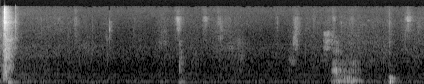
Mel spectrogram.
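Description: A sharp crack right at the start as a wrist joint is adjusted by hand, a chiropractic joint pop. It is followed by quiet room tone with a faint click, a brief low rustle about five seconds in and a short knock just before the end.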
